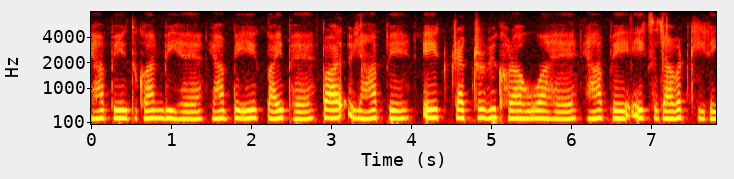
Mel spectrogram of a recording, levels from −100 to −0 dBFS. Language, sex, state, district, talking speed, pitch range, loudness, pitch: Hindi, female, Uttar Pradesh, Etah, 205 wpm, 200-215 Hz, -23 LUFS, 205 Hz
